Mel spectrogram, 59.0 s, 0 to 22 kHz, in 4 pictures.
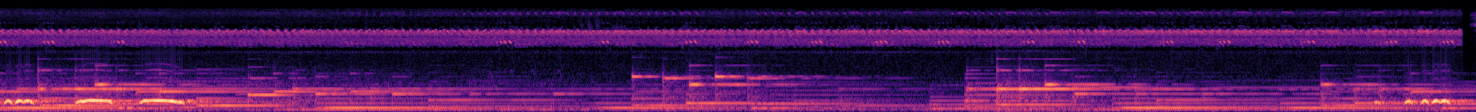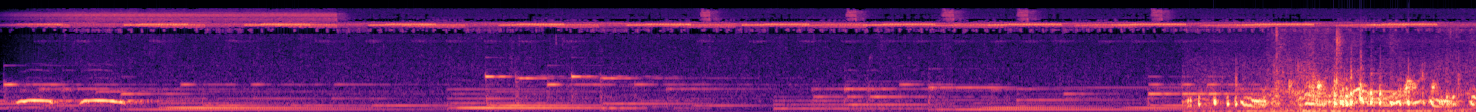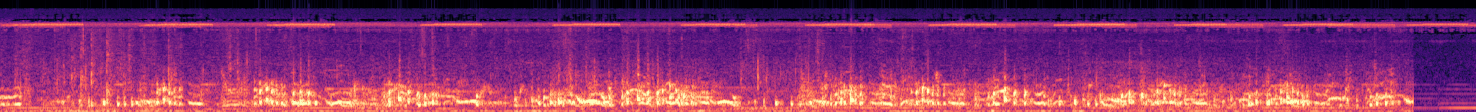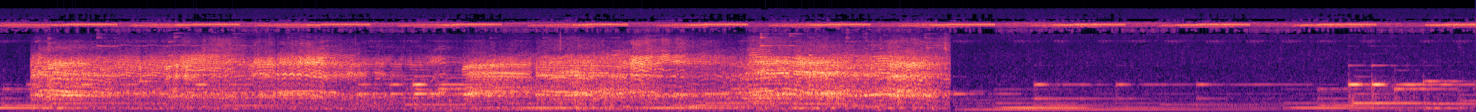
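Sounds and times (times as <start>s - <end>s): soft background music: 0.0s - 59.0s
pigeon cooing: 13.8s - 16.4s, 26.4s - 43.7s, 44.6s - 53.8s
higher-pitched animal calling: 26.4s - 43.7s, 44.6s - 53.8s.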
